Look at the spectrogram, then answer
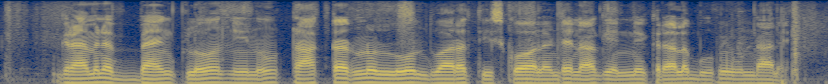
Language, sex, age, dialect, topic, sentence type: Telugu, male, 51-55, Telangana, agriculture, question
